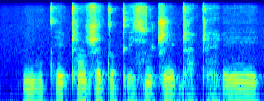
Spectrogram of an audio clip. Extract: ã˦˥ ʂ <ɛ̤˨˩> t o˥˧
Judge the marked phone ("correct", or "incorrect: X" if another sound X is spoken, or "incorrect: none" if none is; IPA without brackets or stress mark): incorrect: ɛ˨˩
